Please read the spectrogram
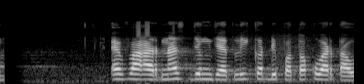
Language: Sundanese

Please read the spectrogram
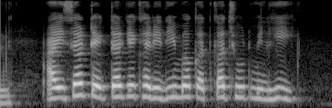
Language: Chhattisgarhi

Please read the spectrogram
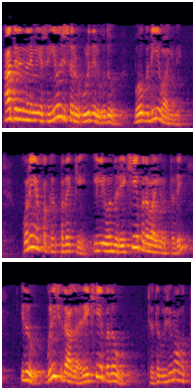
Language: Kannada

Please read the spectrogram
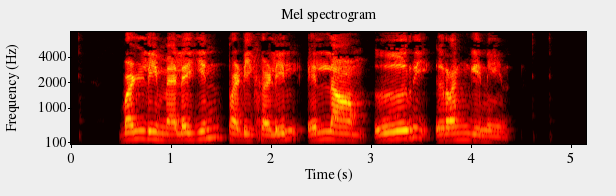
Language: Tamil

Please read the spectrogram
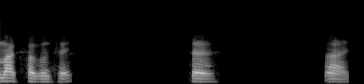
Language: Santali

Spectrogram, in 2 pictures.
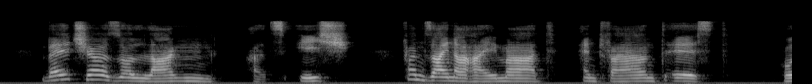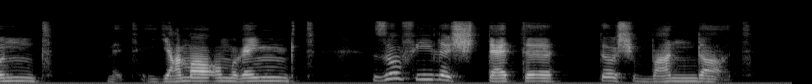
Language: German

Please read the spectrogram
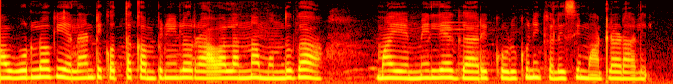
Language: Telugu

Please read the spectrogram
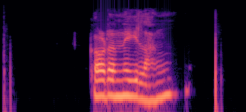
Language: Thai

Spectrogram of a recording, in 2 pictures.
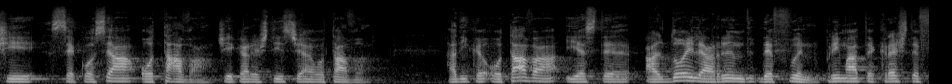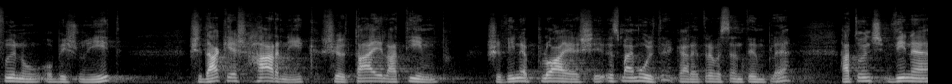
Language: Romanian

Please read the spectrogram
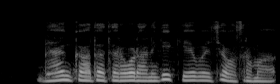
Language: Telugu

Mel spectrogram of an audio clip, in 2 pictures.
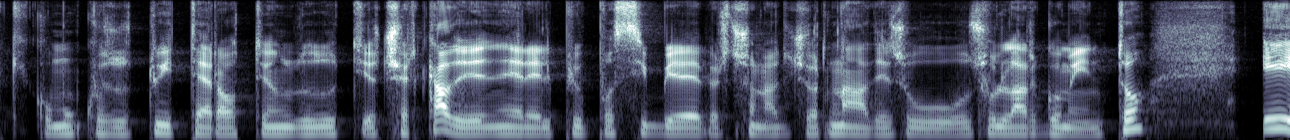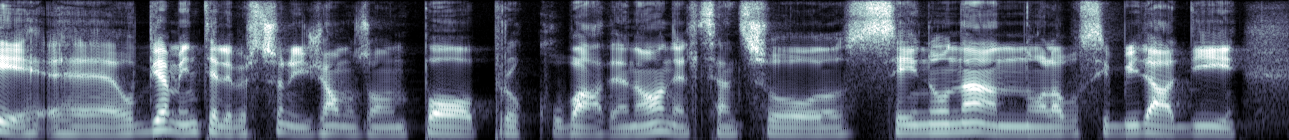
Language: Italian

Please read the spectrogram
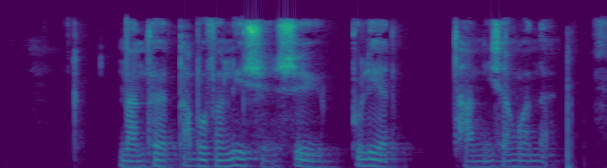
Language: Chinese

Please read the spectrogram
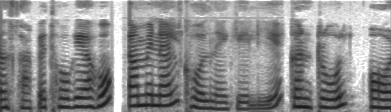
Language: Hindi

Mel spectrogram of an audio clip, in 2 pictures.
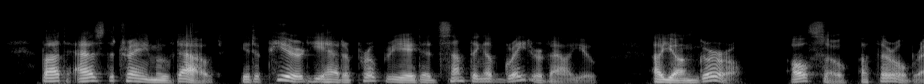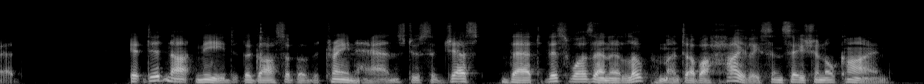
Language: English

